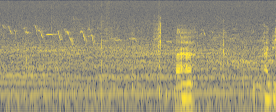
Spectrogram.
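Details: Honey bee drone during removal of the queen box, a steady low hum holding throughout, with brief voices and a few light taps over it.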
